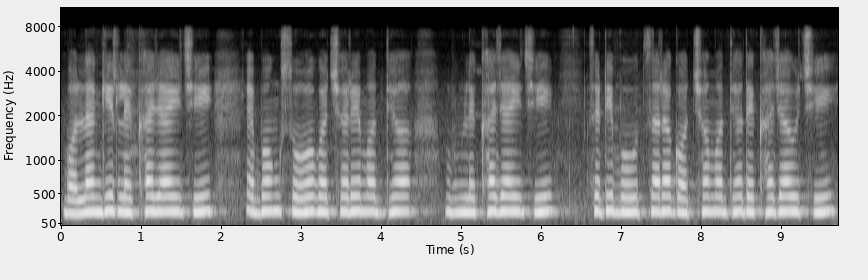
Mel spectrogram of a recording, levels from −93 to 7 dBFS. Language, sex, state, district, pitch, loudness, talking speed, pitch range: Odia, female, Odisha, Nuapada, 225 Hz, -12 LUFS, 100 wpm, 220-230 Hz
